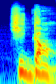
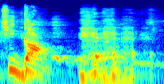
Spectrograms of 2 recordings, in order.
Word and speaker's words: Qigong: Qigong. Mm-hmm. Y'all see I pronounced it correctly. Qigong.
